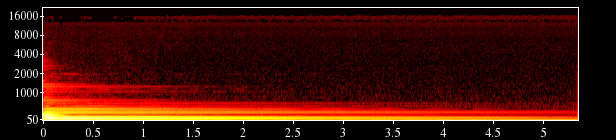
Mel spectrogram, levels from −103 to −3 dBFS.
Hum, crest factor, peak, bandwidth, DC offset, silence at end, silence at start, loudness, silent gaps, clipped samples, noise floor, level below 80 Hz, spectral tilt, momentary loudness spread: none; 18 dB; -4 dBFS; 1.3 kHz; 1%; 1.3 s; 0 s; -23 LUFS; none; under 0.1%; -53 dBFS; -56 dBFS; -13.5 dB/octave; 26 LU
